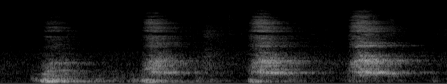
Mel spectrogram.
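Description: A man's hard breaths blown straight into a microphone at floor level, pushing powdered pigment across the floor: four sharp rushes of breath about a second apart, each starting suddenly and tailing off.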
